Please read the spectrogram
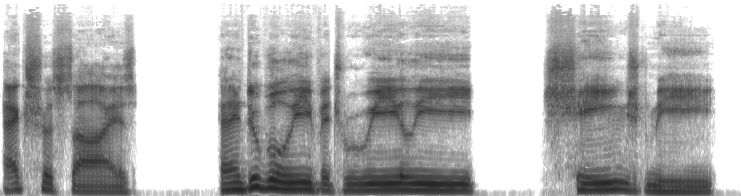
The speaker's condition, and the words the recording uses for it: Stuttering. Because when you're speaking there, it's, you're pretty clear and then you'll do it, but like it's not always.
